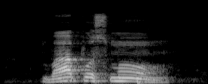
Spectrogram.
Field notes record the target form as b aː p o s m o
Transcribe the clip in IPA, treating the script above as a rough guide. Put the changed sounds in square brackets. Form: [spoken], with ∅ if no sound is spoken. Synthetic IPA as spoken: b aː p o s m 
